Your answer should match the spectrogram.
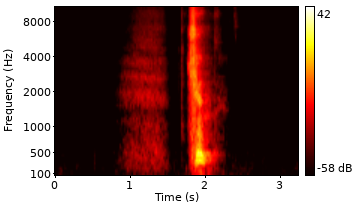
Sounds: Sneeze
